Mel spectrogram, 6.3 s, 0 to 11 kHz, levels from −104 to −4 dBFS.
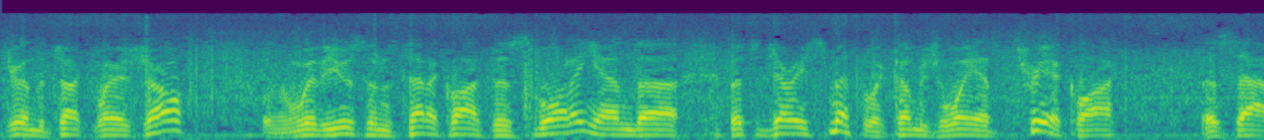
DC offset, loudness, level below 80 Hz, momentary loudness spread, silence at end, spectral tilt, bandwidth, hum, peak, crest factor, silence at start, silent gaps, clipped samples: under 0.1%; -18 LUFS; -48 dBFS; 7 LU; 0 s; -8 dB/octave; 8 kHz; none; -2 dBFS; 16 dB; 0 s; none; under 0.1%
